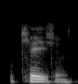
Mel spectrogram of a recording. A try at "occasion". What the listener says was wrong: Well, you're still rounding your lips, so you're saying occasion, and you want to do just a relaxed schwa sound. Occasion.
